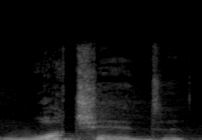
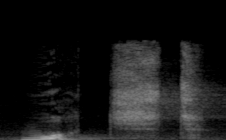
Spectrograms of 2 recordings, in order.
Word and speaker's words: watched: the pronunciation becomes T we don't say watch it we eliminate the e and we say watched okay interesting hey so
